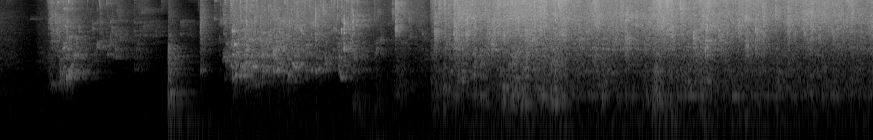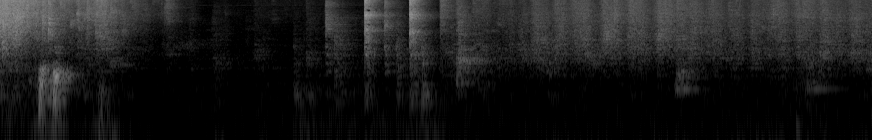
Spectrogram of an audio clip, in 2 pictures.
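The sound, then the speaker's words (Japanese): Water running while someone's hair is washed: a steady rush and splash of flowing water lasts several seconds, then gives way to quieter, scattered splashes and drips. “人に髪を洗ってもらうのってなんだか不思議な気持ちよさがあるよな。”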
